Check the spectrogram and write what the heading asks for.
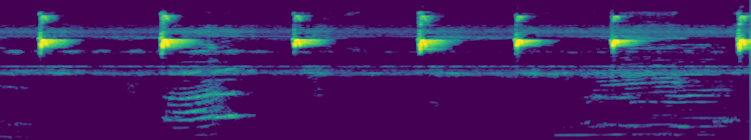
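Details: Wiceh chick calling its parents, used as a lure for adult birds: short, sharp high-pitched chips repeated about once a second, with faint softer chatter and other bird notes in between.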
